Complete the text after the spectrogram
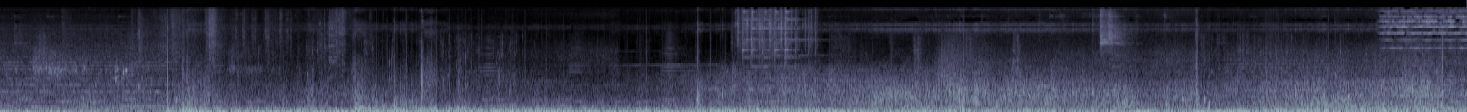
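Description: A submarine's engine rumbles low and steadily underwater.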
